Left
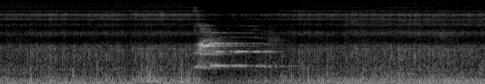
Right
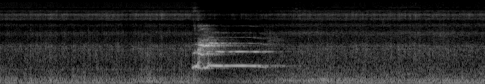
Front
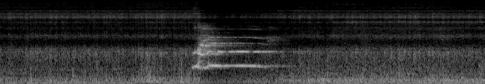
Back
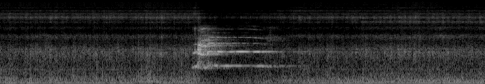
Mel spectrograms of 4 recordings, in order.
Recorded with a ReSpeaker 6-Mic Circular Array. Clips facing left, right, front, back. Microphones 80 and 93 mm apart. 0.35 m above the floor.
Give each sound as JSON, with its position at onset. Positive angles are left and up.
{"t": 1.9, "sound": "a cat meowing", "azimuth_deg": -60, "distance_m": 2.0}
